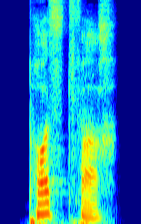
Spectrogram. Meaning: post-office box
- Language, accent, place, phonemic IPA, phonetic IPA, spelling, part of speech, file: German, Germany, Berlin, /ˈpɔstˌfaχ/, [ˈpʰɔstˌfaχ], Postfach, noun, De-Postfach.ogg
